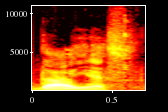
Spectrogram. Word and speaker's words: Valles: In Spanish, that would be Valles, because the double L is pronounced like a Y, Valles.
